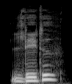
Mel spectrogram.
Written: lettet

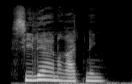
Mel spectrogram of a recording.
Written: sildeanretning

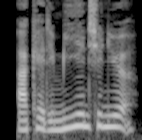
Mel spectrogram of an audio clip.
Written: akademiingeniør

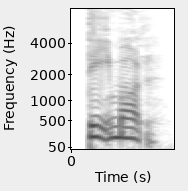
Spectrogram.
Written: d-mol

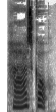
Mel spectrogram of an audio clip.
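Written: HARESKÅRENE

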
